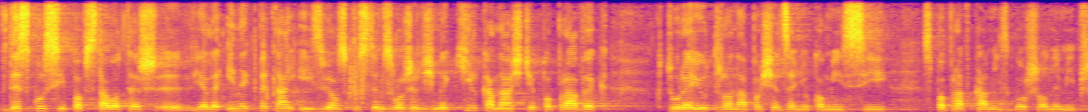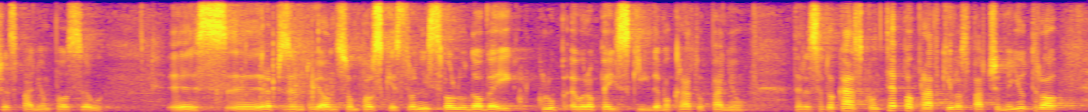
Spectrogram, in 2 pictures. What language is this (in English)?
Polish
